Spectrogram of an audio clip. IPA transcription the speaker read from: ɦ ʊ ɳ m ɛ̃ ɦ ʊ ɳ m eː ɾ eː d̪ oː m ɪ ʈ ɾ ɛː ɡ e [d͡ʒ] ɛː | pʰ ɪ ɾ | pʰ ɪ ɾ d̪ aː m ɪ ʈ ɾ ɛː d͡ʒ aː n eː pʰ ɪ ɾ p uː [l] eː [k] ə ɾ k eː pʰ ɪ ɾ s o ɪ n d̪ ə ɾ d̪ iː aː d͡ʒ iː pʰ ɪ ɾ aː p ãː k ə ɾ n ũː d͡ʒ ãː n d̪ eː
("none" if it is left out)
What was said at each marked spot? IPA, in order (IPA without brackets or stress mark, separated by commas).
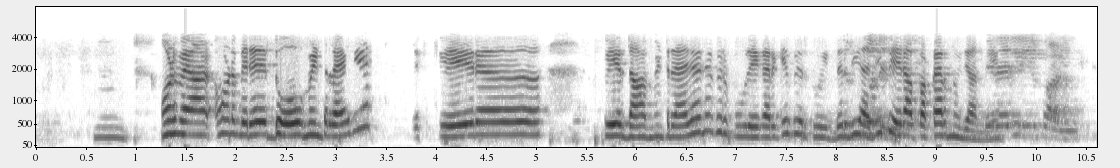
none, ɾ, k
